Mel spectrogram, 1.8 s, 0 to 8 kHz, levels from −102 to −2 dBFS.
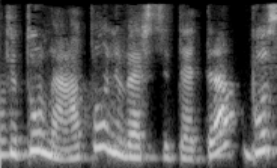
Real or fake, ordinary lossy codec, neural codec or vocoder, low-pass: real; MP3, 48 kbps; none; 7.2 kHz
